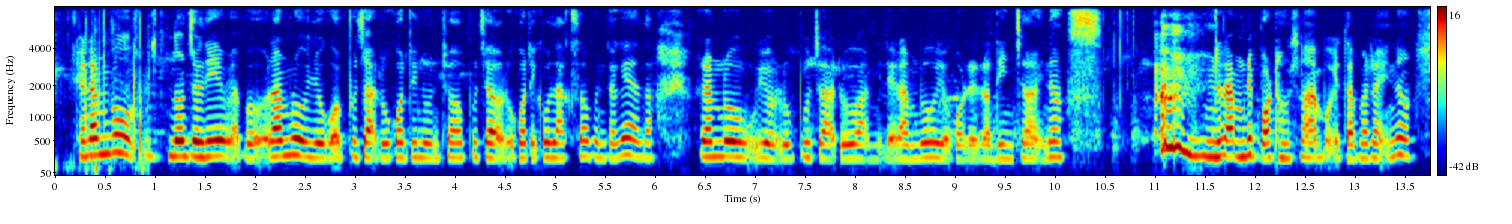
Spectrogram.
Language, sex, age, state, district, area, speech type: Nepali, female, 18-30, West Bengal, Kalimpong, rural, spontaneous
